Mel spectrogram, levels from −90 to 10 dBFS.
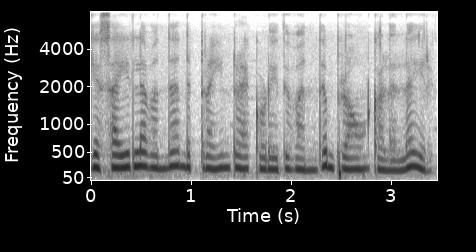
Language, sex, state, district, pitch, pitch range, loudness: Tamil, female, Tamil Nadu, Nilgiris, 215 Hz, 200-230 Hz, -16 LUFS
